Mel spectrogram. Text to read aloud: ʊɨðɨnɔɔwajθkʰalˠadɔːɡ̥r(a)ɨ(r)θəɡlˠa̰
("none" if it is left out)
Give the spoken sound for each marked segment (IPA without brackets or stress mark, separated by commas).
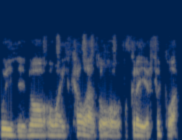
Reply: e, r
